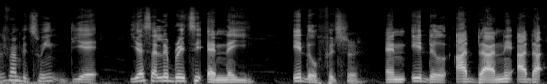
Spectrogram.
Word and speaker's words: Eid al-Fitr: And now Eid al-Fitr. Is the pronunciation right?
